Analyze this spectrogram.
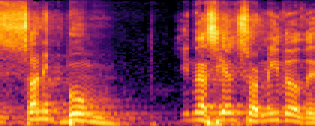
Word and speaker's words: Sonic Boom: Y el pinche, ahí entendí que el Guile dice Sonic Boom. ¿Cómo? Sonic Boom. Nunca hay una A, siempre dice Arek Boo, pero no, es Sonic Boom.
